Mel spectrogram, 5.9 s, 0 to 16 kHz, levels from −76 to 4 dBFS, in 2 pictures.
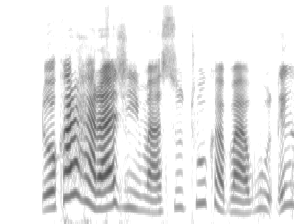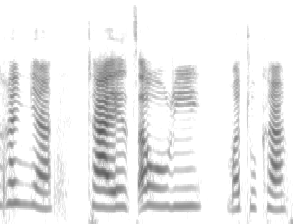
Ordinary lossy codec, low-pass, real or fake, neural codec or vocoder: none; 14.4 kHz; real; none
